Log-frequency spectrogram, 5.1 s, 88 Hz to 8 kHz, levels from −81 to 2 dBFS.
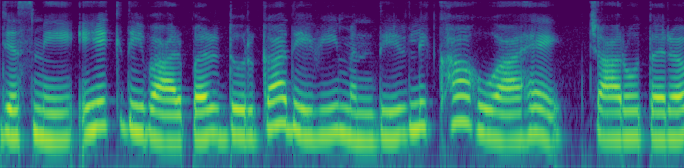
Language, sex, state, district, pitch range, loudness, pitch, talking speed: Hindi, female, Uttar Pradesh, Jalaun, 200-225 Hz, -15 LUFS, 210 Hz, 150 wpm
